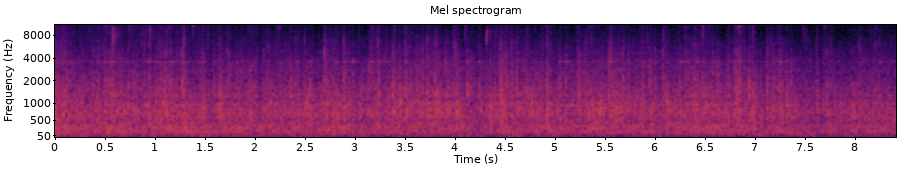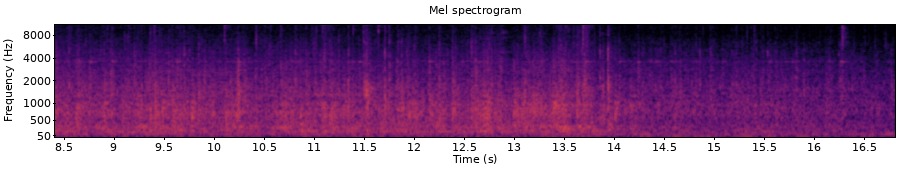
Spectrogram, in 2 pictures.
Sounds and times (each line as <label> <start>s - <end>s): heavy rain shower 0.0s - 16.8s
